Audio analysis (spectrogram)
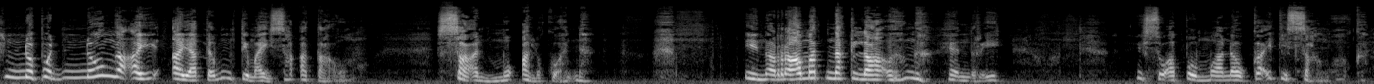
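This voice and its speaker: A woman's voice: a little high, lively intonation, slow pace, pauses often, bright, forceful tone, no echo, heavily acted. A woman acting a betrayed, furious partner in an Ilocano radio drama, with a scornful, emphatic delivery.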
